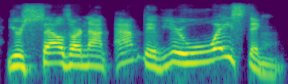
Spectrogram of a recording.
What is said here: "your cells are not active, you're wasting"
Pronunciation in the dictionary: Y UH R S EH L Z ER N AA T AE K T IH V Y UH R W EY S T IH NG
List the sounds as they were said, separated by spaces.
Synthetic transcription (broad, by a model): Y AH R S EH L Z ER N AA T AE K T IH V Y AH R W EY S T IH NG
